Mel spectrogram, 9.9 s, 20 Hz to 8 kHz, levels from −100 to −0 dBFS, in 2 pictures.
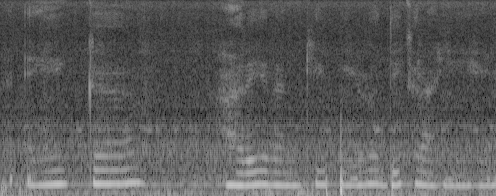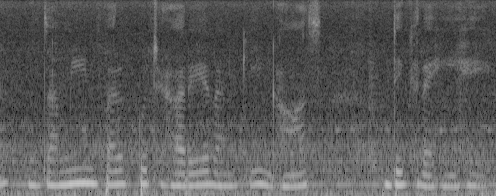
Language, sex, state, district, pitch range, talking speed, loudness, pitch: Hindi, female, Chhattisgarh, Jashpur, 185-205 Hz, 110 wpm, -34 LUFS, 195 Hz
